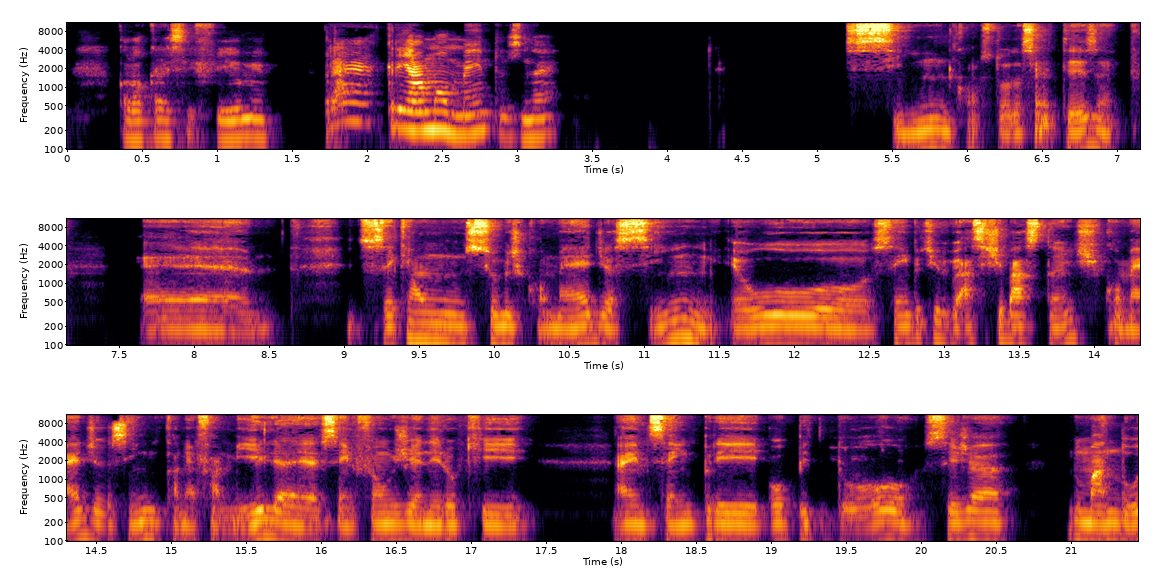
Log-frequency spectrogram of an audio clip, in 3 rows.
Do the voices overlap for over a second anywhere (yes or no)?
no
